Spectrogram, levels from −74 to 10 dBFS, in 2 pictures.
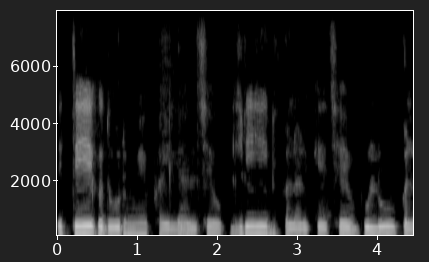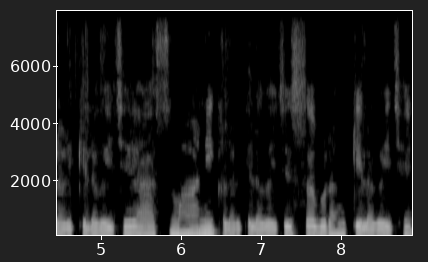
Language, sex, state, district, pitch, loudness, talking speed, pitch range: Maithili, female, Bihar, Sitamarhi, 180 Hz, -20 LUFS, 170 wpm, 170-195 Hz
